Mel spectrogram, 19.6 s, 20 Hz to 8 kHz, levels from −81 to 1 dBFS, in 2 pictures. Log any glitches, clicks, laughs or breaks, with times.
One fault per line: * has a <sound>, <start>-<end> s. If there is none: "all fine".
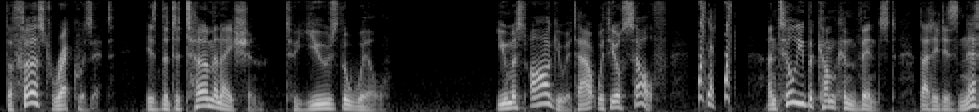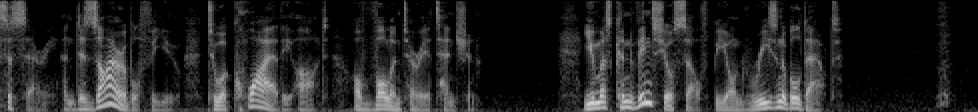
* has a chirp, 7.0-7.4 s
* has a sniff, 19.1-19.3 s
